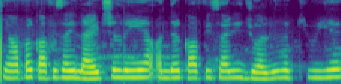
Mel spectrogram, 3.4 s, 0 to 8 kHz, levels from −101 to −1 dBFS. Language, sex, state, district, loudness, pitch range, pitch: Hindi, female, Delhi, New Delhi, -13 LUFS, 240-255 Hz, 250 Hz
